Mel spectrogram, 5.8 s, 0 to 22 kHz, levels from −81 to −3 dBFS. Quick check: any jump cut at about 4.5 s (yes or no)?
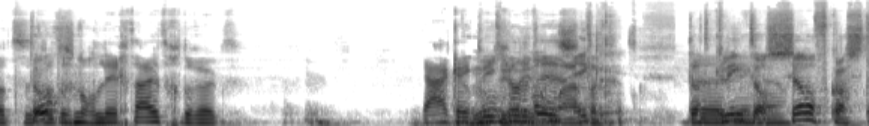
yes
